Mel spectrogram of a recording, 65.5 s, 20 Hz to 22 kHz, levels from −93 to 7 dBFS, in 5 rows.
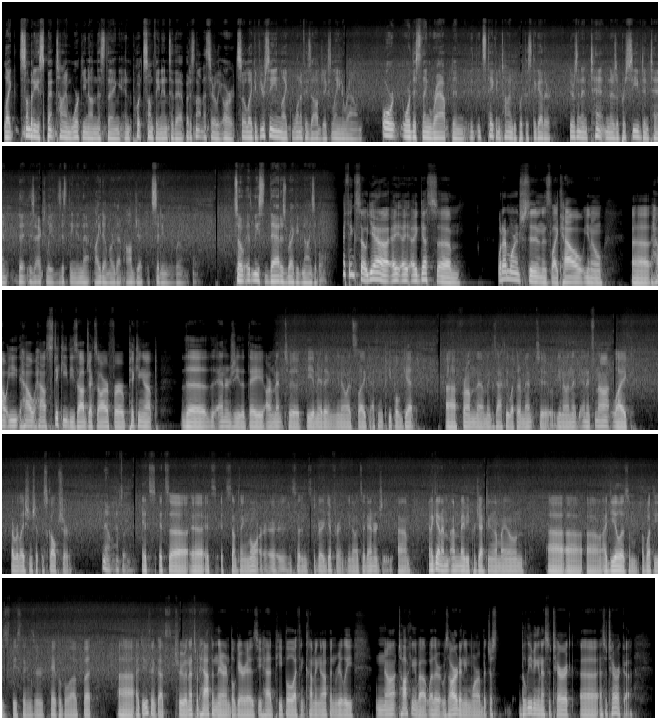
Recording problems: hiss; noticeable; from 5 to 20 s and from 32 to 57 s; 20 dB below the speech

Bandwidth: 14 kHz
